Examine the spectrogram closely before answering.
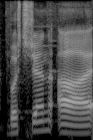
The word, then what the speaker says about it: Bündchen: Bündchen, and a Brazilian supermodel known for her work with Victoria's Secret, as well as being the famous wife to Tom Brady.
